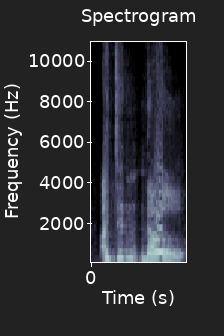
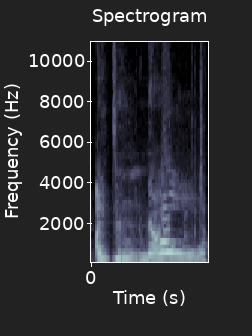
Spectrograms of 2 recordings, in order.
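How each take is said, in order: First: Slow, stunned mock lament; drawn out in fake disbelief; mock dismay. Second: Mock dismay, slower. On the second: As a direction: let it trail off even slower. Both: Mock shock, repeated.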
